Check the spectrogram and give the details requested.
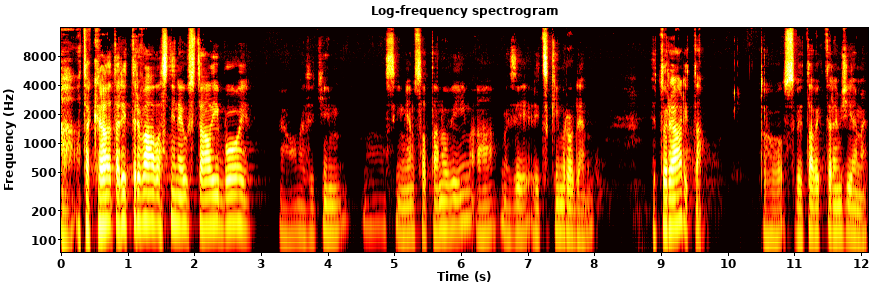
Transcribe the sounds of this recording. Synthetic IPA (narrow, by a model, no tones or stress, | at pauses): aat̪akt̪adɪt̪r̩vaːvlast̪ɲɛnɛust̪aːliːbo̞j | joːmɛzɪciːm | siːmjɛmsat̪anoviːmamɛzɪlɪt͡skiːmɾo̞dɛm | jɛt̪oɾɛalɪt̪a̰ | t̪o̞ɦosvjɛt̪avɛk̚t̪ɛɾɛːmʒɪjɛmɛ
